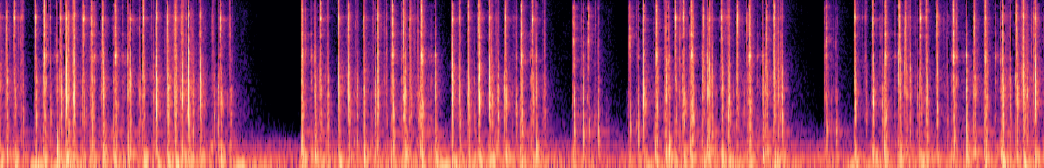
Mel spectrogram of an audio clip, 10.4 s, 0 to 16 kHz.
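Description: Fast fingertip typing on a backlit Teamwolf Zhuque+ X08 mechanical keyboard with white plastic keycaps and clicky blue switches. Dense bursts of sharp, bright clicks with very short decay are broken by brief pauses, set over a faint low hum.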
